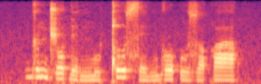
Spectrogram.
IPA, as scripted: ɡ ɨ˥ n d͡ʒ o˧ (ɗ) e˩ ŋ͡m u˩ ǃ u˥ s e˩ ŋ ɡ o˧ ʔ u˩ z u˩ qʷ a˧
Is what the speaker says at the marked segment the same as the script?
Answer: yes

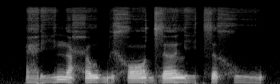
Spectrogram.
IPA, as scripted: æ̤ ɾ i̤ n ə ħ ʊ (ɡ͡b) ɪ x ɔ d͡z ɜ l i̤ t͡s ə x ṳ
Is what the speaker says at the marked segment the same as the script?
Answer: no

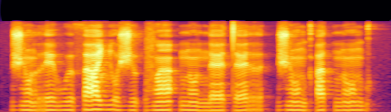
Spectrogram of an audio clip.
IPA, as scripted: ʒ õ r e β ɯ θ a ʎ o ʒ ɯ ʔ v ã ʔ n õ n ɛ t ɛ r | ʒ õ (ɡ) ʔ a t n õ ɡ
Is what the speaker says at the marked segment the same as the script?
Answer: yes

